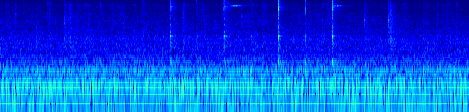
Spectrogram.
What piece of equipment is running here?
valve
